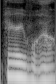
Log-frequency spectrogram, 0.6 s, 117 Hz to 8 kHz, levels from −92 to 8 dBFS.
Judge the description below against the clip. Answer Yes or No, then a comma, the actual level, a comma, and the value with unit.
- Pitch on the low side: No, medium, 145 Hz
